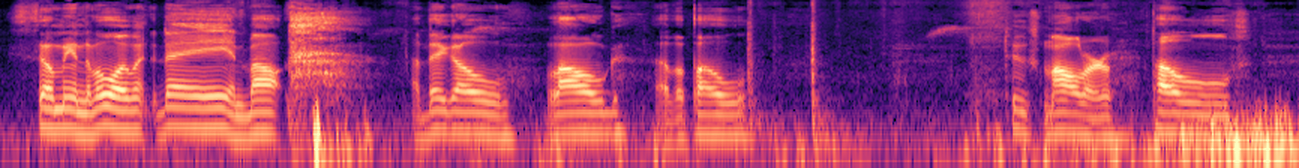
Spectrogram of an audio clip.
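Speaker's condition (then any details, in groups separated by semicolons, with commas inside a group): No condition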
